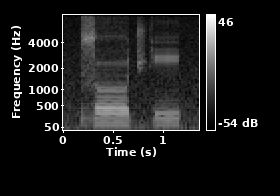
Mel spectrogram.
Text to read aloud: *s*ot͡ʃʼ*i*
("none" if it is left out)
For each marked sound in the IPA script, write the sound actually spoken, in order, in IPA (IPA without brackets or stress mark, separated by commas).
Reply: z, i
